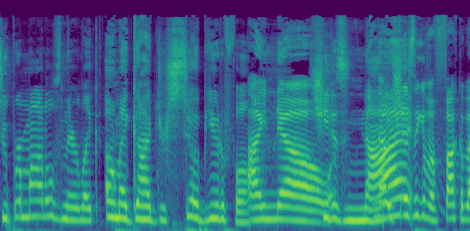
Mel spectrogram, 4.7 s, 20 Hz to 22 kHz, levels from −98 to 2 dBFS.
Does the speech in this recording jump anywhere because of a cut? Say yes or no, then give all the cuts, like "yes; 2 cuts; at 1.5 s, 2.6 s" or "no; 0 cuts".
no; 0 cuts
